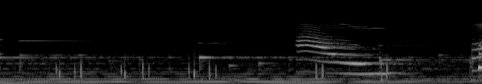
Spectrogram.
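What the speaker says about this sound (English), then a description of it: "Huh. Just a cat." A cat in a video game lets out a clear rising-and-falling meow over a quiet, softly pulsing game soundtrack of sustained tones and light plucked notes.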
